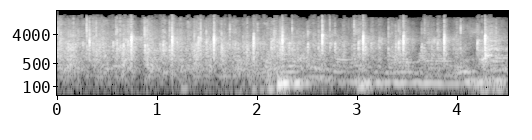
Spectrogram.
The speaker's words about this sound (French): Je veux que l'on vous leviez et que nous vous applaudissions pour vous remercier pour tout le travail que vous avez effectué.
